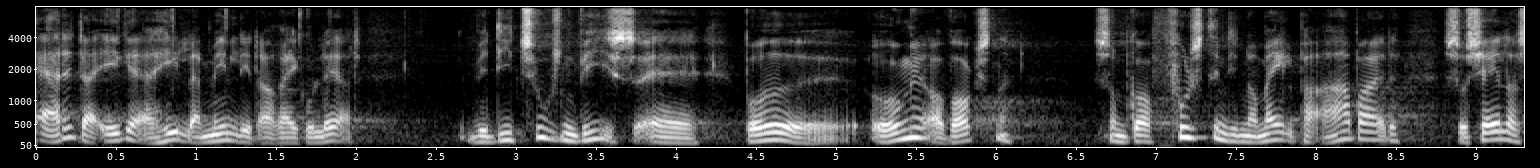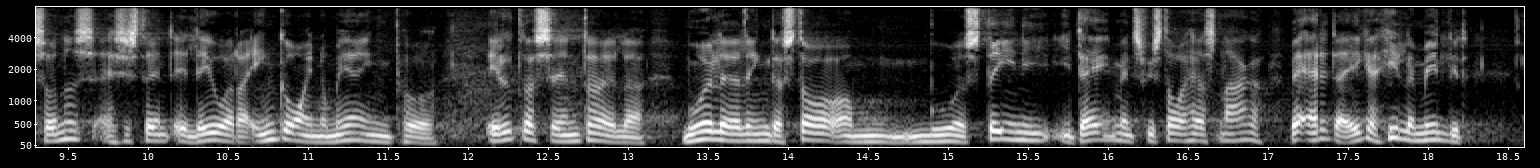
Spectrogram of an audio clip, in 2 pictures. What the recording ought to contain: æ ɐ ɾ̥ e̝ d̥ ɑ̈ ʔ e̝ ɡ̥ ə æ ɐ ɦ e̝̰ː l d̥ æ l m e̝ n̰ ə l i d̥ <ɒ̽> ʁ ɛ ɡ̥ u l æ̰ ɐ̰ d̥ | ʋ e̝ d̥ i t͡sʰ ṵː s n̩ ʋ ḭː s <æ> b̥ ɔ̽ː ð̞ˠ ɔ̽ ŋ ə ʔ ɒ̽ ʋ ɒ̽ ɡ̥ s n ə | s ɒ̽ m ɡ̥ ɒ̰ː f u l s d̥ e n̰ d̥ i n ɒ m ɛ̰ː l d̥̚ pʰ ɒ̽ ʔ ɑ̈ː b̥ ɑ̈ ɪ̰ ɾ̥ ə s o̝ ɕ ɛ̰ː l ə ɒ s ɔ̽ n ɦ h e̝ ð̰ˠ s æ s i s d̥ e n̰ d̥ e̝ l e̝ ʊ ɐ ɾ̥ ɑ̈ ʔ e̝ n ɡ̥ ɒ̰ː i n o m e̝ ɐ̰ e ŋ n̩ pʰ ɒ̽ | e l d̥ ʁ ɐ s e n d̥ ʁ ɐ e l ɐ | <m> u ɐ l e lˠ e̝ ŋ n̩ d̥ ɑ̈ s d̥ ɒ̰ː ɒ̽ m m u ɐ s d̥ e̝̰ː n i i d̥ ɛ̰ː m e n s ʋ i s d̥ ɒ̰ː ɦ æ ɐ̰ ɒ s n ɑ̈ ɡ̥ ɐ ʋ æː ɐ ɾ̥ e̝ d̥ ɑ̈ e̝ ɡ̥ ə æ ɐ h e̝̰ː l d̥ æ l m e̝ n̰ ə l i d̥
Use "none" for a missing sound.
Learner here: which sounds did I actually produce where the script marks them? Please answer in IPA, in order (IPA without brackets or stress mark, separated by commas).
ɒ̽, æ, m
